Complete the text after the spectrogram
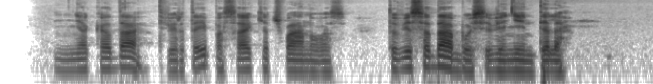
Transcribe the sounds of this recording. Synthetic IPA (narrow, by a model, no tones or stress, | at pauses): nʲɛkɐd̪ɐt̪ʲʋʲirt̪ɛjpɐsaːkʲɛt͡ʂvanɔʋɐs | t̪ʊʋʲisɐd̪ɐbusʲɪvʲɛnʲinʲt̪ʲɛlʲɛ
